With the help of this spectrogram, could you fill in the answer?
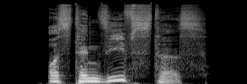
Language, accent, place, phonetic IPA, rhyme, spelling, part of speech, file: German, Germany, Berlin, [ɔstɛnˈziːfstəs], -iːfstəs, ostensivstes, adjective, De-ostensivstes.ogg
- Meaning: strong/mixed nominative/accusative neuter singular superlative degree of ostensiv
